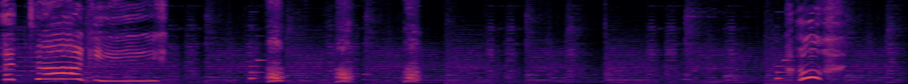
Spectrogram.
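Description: Dog barking in the video game Genshin Impact, several sharp barks and yips from a nearby hound spaced over a few seconds, layered over game music with a voice also present.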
